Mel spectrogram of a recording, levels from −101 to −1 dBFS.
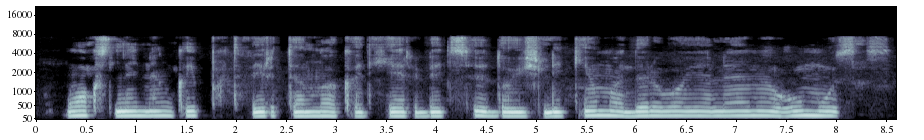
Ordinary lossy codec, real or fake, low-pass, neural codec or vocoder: AAC, 48 kbps; real; 7.2 kHz; none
